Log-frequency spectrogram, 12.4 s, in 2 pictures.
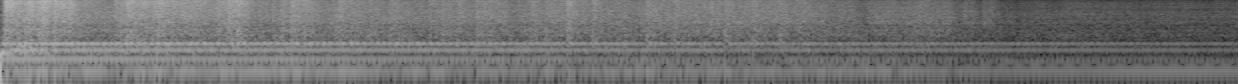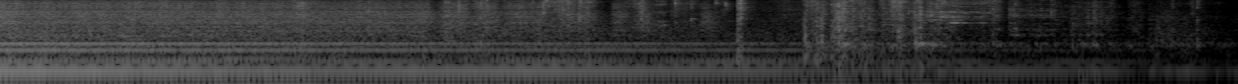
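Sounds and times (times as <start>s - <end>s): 
prepared drums: 0.0s - 10.6s.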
